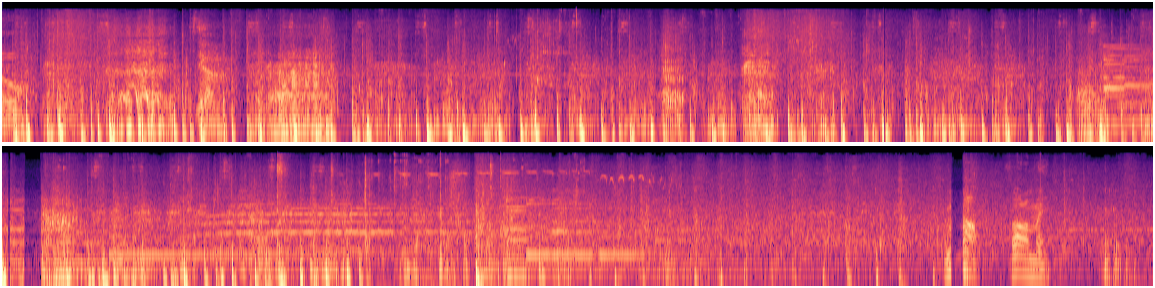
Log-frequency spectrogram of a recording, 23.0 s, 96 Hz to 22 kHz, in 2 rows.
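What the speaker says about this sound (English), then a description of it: "this one's a girl horse" A horse, a mare, whinnies loudly amid a fast, rhythmic clatter of hooves in Red Dead Redemption 2, with people chatting over the galloping throughout.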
